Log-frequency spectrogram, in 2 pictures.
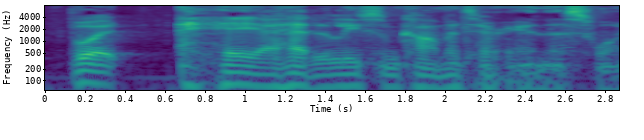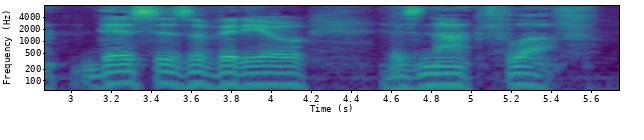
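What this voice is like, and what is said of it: Sick, strained voice. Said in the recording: “apologize for my voice. I'm still really sick.”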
